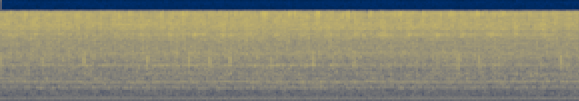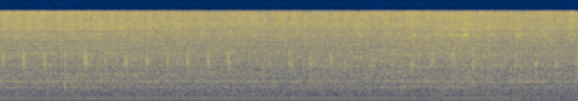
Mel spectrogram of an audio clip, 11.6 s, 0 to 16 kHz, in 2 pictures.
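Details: 1947 International Harvester KB-1 panel truck with an unrebuilt Green Diamond 214ci, cold start at about 35°F after sitting a few days, no fast idle linkage: steady, smooth, unbroken exhaust note with no knocks or misses while warming up. Normal cold idle.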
